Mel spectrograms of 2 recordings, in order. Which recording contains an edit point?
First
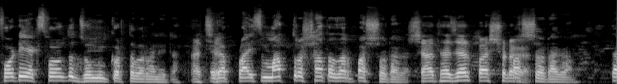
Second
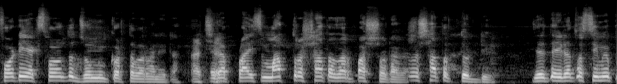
second; 1 cut; at 4.1 s

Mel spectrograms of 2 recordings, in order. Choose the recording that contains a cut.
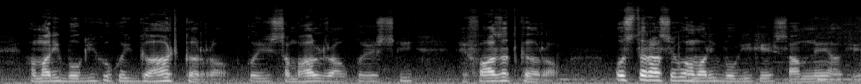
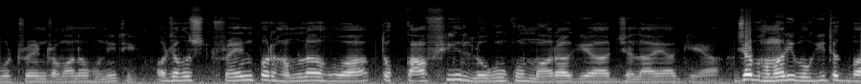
second; 3 cuts; at 1.4 s, 3.7 s, 7.2 s

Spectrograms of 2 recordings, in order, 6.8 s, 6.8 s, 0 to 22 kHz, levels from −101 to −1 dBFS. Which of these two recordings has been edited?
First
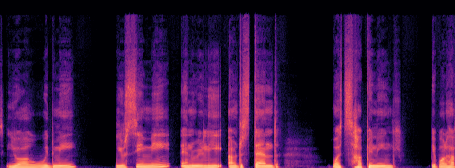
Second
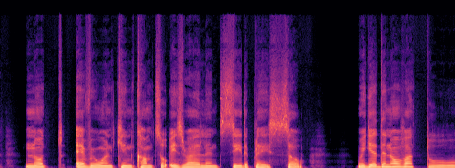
first; 3 cuts; at 1.7 s, 2.6 s, 6.0 s

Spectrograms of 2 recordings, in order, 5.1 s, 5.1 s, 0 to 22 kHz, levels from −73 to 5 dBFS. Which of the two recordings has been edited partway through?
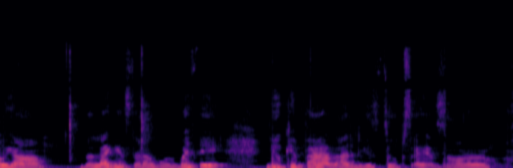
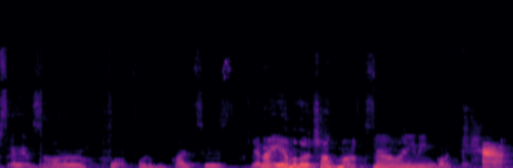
second; 1 cut; at 2.3 s

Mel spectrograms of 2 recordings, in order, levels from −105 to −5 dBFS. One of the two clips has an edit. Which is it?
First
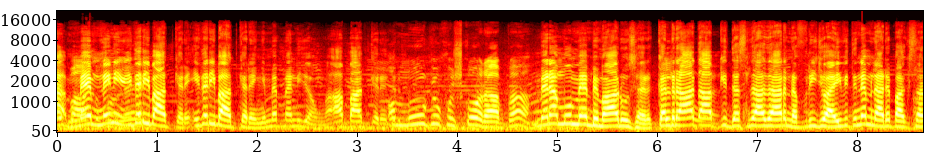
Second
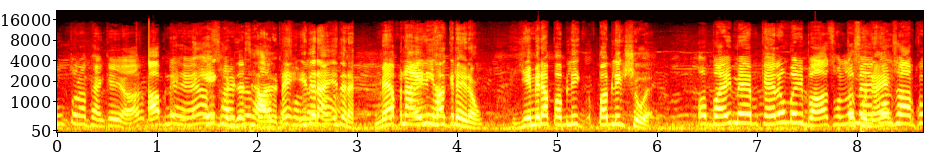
second; 2 cuts; at 0.9 s, 3.1 s

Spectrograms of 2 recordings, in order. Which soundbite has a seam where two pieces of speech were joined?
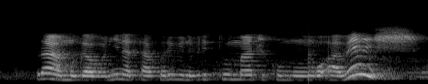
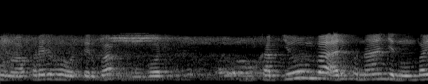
first; 1 cut; at 3.1 s

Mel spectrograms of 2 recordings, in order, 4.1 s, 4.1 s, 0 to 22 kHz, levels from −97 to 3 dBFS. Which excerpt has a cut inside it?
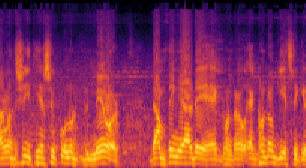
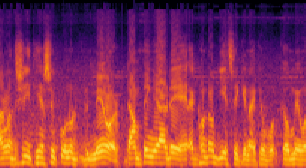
second; 2 cuts; at 1.6 s, 2.5 s

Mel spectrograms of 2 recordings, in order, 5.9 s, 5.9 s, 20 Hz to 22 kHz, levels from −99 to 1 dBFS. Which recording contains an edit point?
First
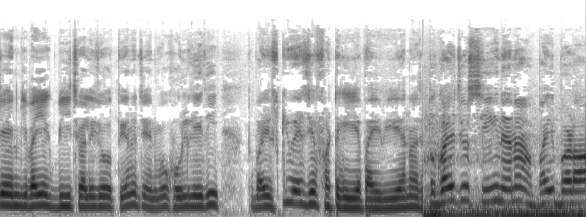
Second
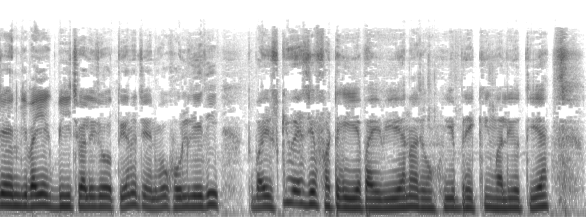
first; 1 cut; at 4.2 s

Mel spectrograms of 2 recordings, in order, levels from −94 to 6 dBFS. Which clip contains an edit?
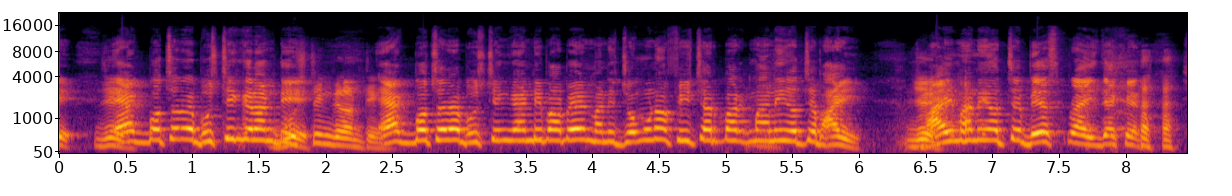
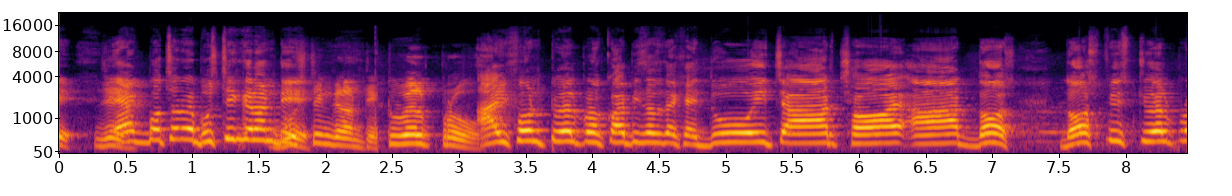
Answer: second; 1 cut; at 2.3 s

